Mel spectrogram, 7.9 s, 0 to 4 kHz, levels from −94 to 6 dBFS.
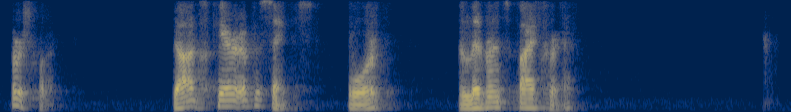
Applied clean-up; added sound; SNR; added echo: neural mask model DeepFilterNet 3.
